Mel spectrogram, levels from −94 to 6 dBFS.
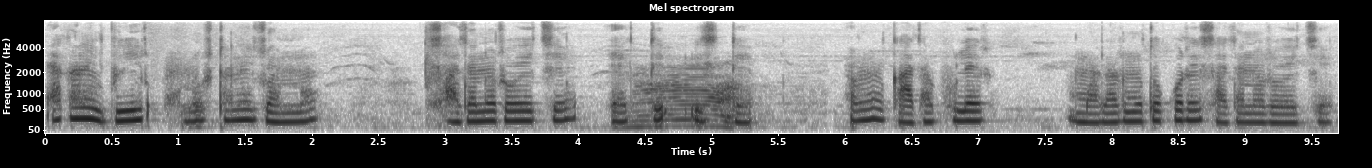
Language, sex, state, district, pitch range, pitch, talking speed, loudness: Bengali, female, West Bengal, Malda, 205-235 Hz, 225 Hz, 100 wpm, -17 LUFS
